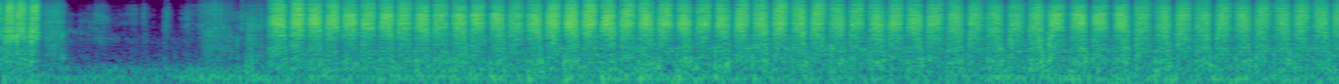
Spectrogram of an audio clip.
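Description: Sandpaper is rubbed back and forth over painted wood to distress it, in a fast, even run of scratchy strokes that is close and steady. A short pause comes near the start, and no one speaks.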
